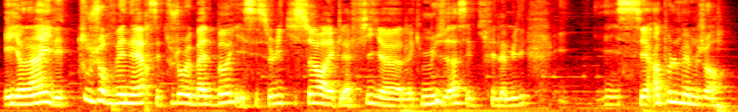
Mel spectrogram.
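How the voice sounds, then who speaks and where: A man's voice: on the high side, fast, faint music behind. A young man hosting a let's play in casual gaming commentary, reading the game text aloud and adding sarcastic, joking asides.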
